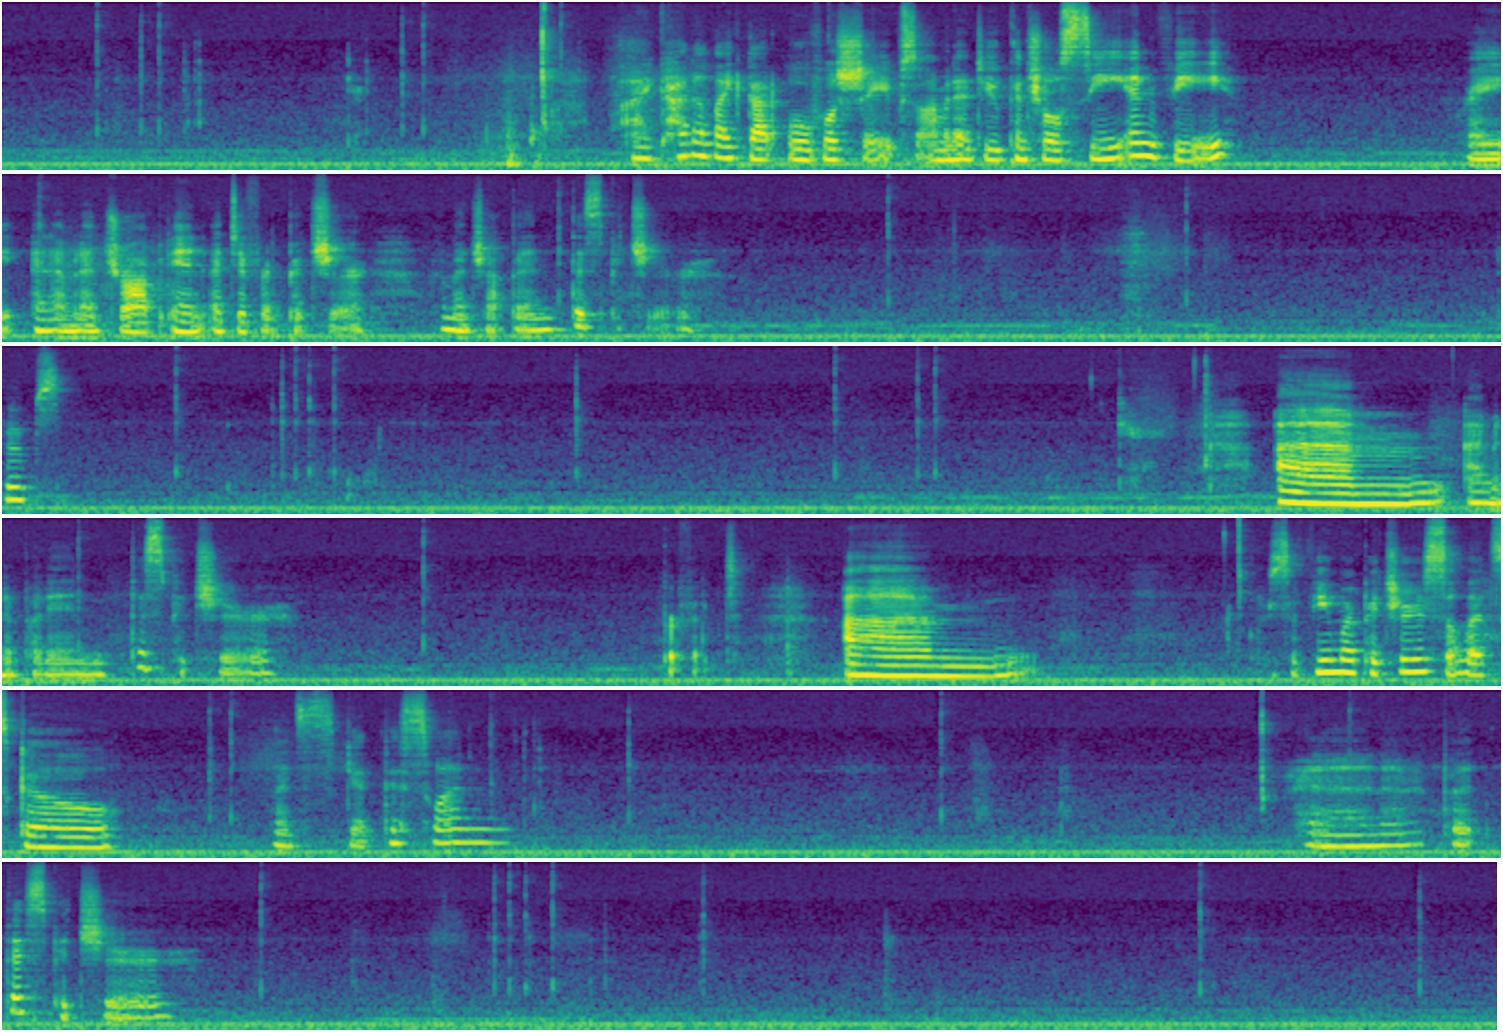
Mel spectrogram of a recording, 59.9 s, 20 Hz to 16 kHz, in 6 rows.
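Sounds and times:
steady low hum: 0.0 - 59.9
computer mouse clicks: 0.6 - 1.4, 21.1 - 22.4, 25.5 - 26.3, 43.2 - 44.2, 53.2 - 54.8, 57.9 - 58.1.

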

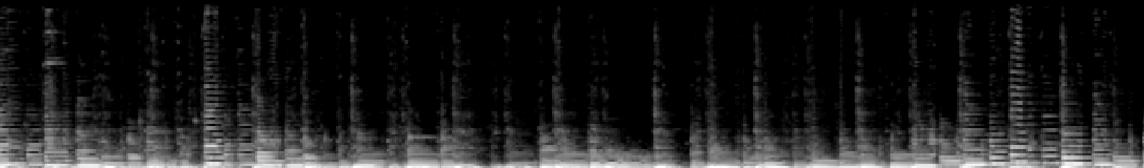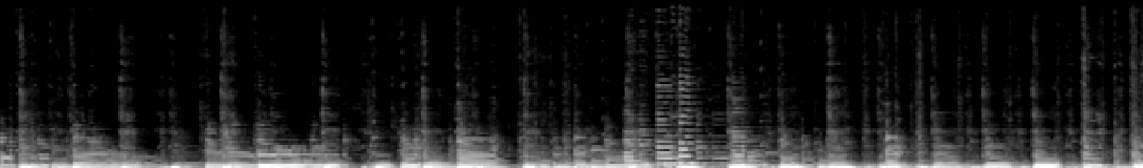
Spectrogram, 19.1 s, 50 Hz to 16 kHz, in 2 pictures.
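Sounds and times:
jazz guitar solo: 0.0 - 19.0.

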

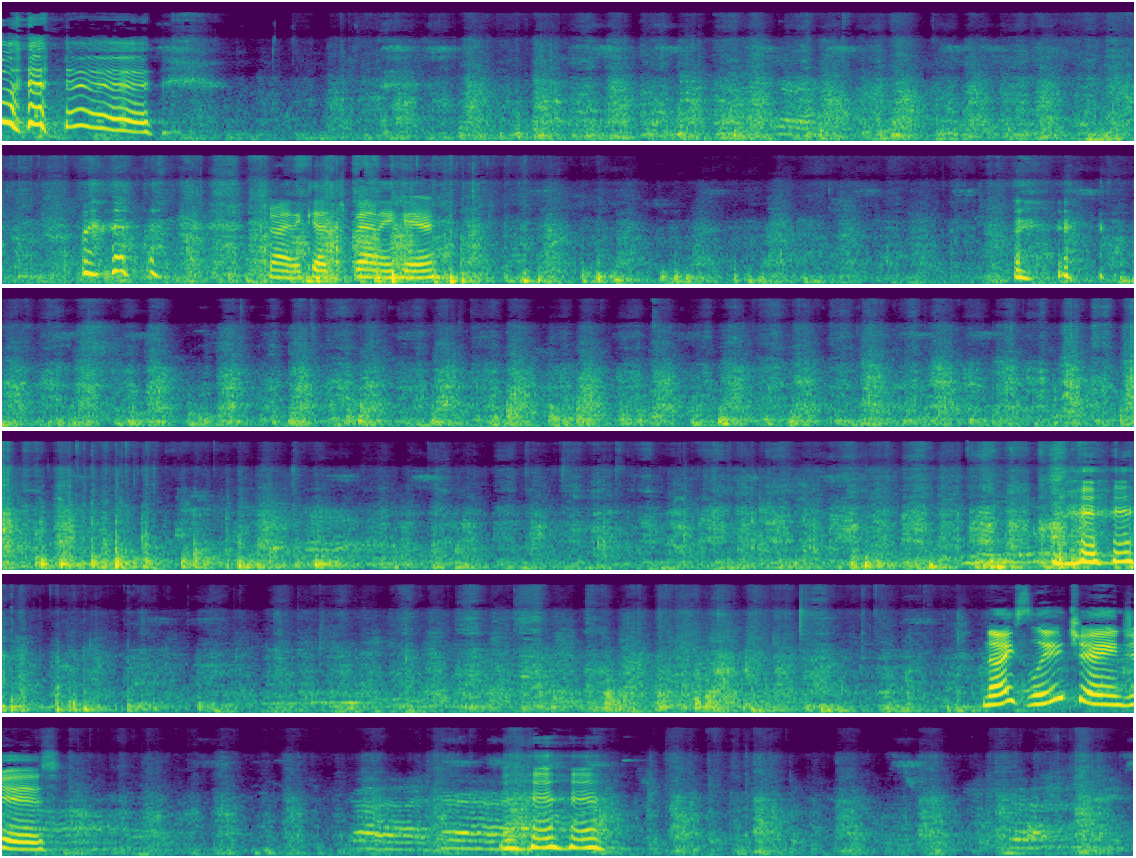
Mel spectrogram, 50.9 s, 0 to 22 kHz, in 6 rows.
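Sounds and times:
horse hoofbeats on dirt: 0.0 - 50.9.

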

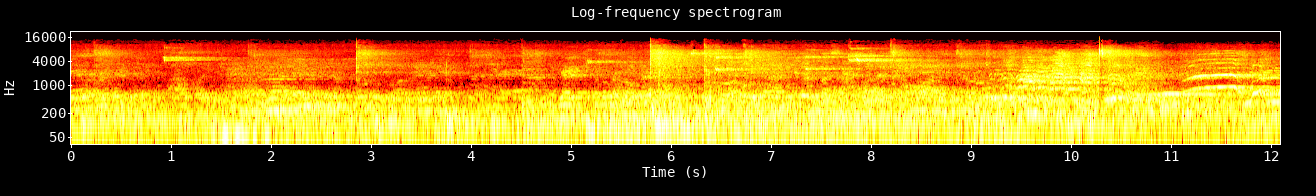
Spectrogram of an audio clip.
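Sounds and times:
chatter of players: 0.0 - 12.0.

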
